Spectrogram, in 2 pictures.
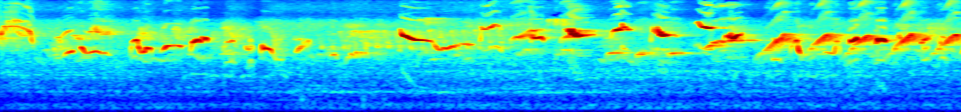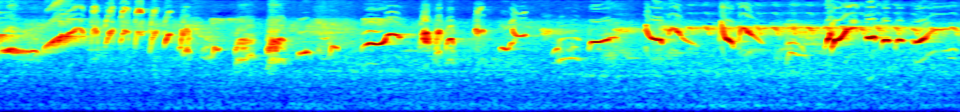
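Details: Young oriental white-eye from Malang learning its song gives a busy, high-pitched twittering of thin rapid chirps and squeaky notes, tumbling on almost without pause.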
